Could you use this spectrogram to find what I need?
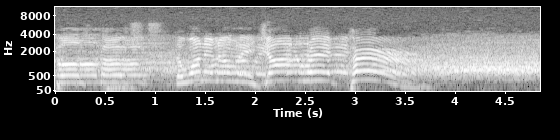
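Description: A man shouts with excitement through a loudspeaker.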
